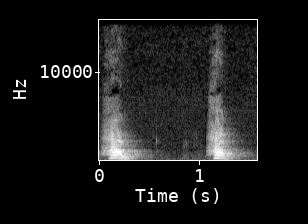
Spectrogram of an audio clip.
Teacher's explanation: hold your tongue behind your upper teeth for the D and keep it there. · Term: stop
